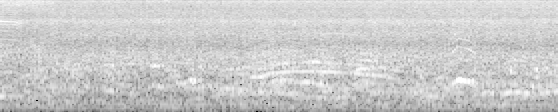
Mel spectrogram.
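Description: A waterfall rushing steadily into its plunge pool, with a crowd's voices chattering over it.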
